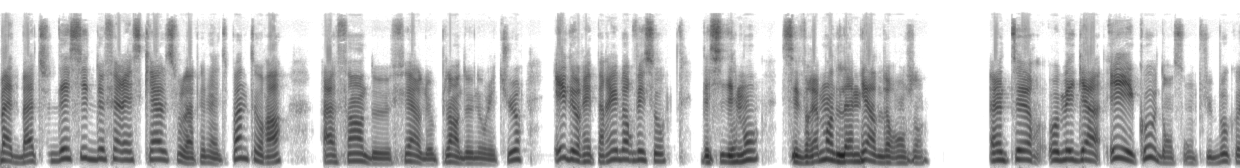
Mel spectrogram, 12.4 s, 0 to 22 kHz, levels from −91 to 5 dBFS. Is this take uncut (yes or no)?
yes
